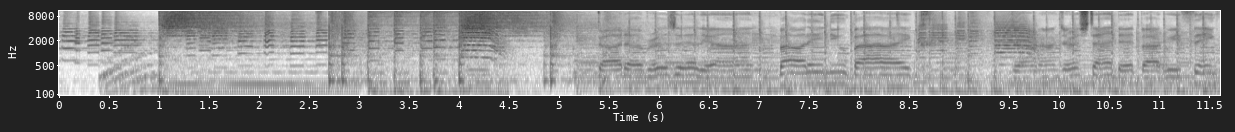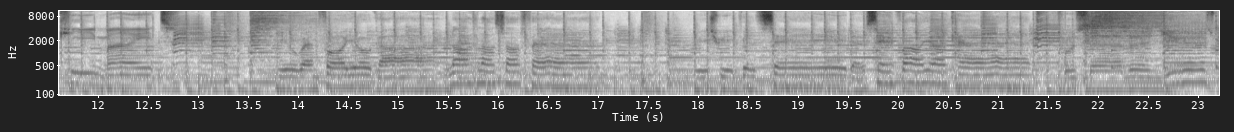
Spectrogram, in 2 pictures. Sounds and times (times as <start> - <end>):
Music: 0.0 - 23.2.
